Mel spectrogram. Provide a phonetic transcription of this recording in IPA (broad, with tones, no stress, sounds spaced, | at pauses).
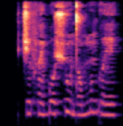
t͡ʃ ɨ˨ f ɛ̃˨ ɓ o˧ ʃ ũ˦˨ d ɔ˨ m ũ˦ ɡʷ e˨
